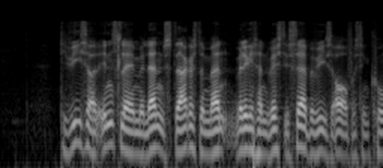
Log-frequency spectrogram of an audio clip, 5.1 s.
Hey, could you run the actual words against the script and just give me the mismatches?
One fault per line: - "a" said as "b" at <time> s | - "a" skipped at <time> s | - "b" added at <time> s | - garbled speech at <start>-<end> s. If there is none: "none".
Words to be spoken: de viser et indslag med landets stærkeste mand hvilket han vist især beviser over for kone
- "sin" added at 4.7 s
